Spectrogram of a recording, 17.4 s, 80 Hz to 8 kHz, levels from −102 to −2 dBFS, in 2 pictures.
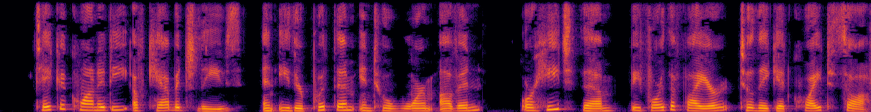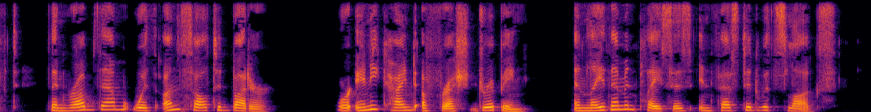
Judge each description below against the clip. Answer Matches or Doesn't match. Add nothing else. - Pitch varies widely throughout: Doesn't match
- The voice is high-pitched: Matches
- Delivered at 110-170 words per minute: Matches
